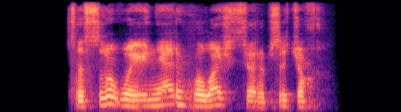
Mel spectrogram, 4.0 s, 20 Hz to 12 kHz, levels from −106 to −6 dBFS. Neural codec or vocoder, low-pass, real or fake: codec, 44.1 kHz, 2.6 kbps, DAC; 10.8 kHz; fake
